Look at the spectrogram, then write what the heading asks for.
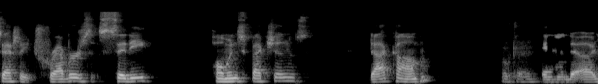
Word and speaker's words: Traverse City: looks like traverse, but it's pronounced Traverse, like you traverse somewhere, but it's actually where we live, it's called Traverse City.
